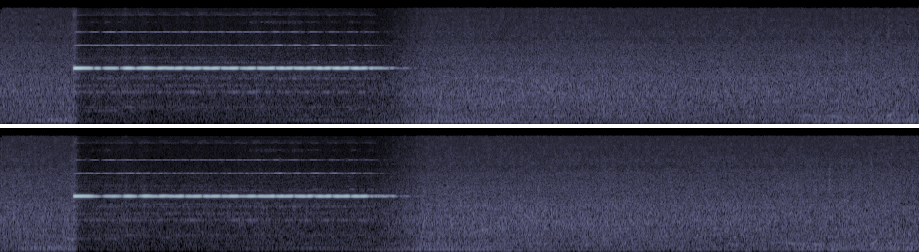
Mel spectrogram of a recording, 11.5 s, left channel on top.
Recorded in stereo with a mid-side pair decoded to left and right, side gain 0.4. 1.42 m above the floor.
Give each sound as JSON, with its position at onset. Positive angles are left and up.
{"t": 0.9, "sound": "a flute", "azimuth_deg": 30, "distance_m": 0.7}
